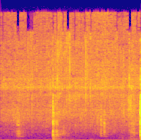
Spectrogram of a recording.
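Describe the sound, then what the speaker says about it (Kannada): Chicken tawa fry with butter being stirred in a pan, street food style, a few soft scraping strokes over a faint background sizzle, no voices. "ಬೆಣ್ಣೆ ಹಾಕಿದ ಮೇಲೆ ಮಿಕ್ಸ್ ಮಾಡ್ಕೊಳ್ಳಿ"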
